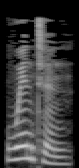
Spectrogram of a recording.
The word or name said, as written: wynton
